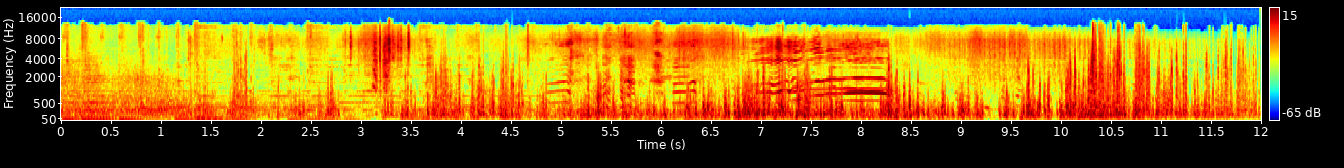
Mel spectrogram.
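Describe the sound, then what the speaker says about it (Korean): Strong wind gusts sweep across the Lancelin sand dunes in Western Australia as a sandstorm builds, roaring in a steady, loud rush with brief voices over it. "갑자기 날이 흐려지고 바람이 불기 시작했는데 모래바람이 점점 거세져 언덕을 오르기가 힘들 정도입니다"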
